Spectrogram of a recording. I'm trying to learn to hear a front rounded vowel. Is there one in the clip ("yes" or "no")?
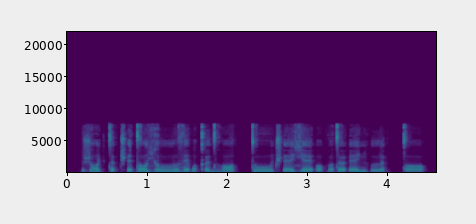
yes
